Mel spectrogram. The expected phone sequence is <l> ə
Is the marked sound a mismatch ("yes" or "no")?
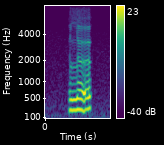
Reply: no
